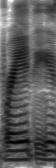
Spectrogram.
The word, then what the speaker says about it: Brandie: And Nicole is spelled N-I-K as in kite, O-L-E. And Brandy is spelled B-R-A-N-D-I-E.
